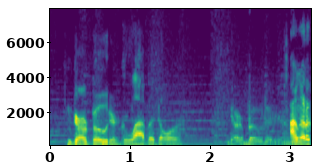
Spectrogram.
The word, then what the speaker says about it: Garbodor: real life also also it's not pronounced or it's pronounced garbodor galvador i'm gonna call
